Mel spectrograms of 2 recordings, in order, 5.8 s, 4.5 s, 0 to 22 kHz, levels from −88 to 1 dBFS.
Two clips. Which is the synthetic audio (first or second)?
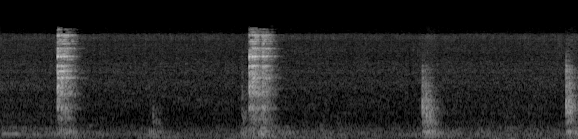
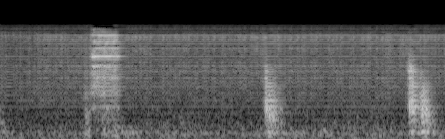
second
